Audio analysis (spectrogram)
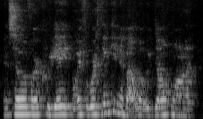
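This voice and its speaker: Woman reverend, reflective, anecdotal, halting unscripted delivery, echoey room, distant mic. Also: medium pitch, fairly even intonation, lo-fi sound. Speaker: reverend giving a spiritual talk. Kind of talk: conversational, unscripted inspirational talk.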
